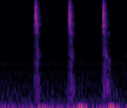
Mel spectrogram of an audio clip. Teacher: It's unvoiced. Your vocal cords are not vibrating.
